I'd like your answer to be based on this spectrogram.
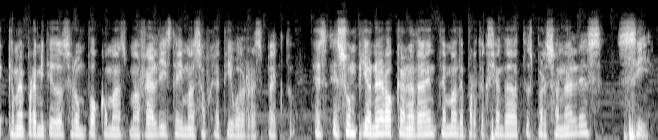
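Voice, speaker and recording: A man's voice: fairly high pitch, a bit bright. A man from Mexico with a Mexican accent, giving an informal expert presentation and posing questions that he answers himself. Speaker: data privacy professional, panel speaker.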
